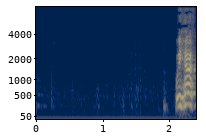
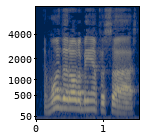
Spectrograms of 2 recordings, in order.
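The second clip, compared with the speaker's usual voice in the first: ordinary talk, nothing marked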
